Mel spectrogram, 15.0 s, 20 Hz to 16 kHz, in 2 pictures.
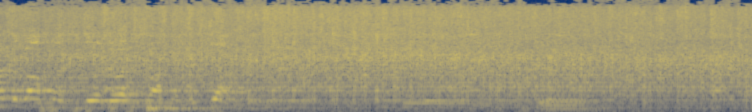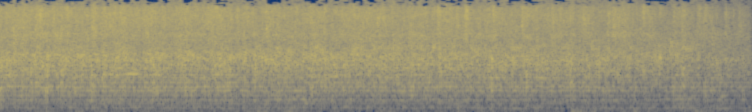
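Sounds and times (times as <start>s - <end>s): audience applauding: 0.0s - 15.0s.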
